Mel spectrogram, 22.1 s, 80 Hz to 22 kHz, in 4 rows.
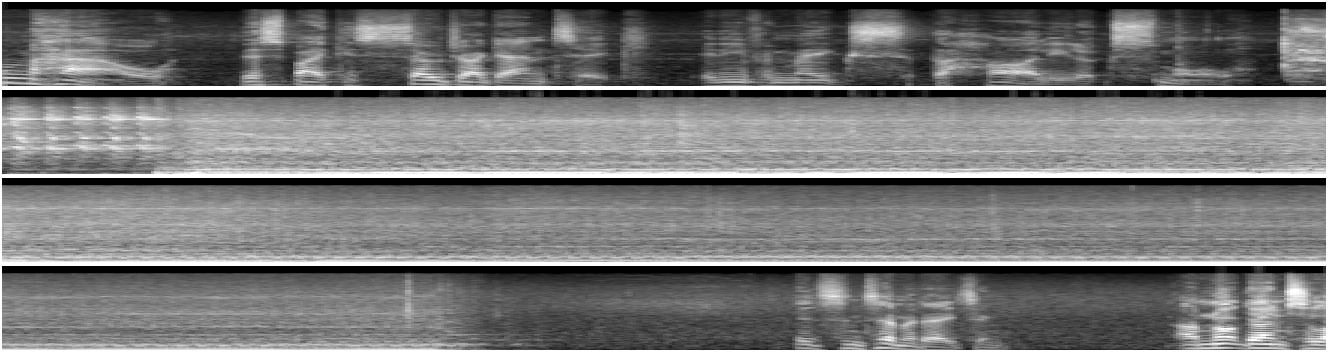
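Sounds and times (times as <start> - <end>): motorcycle engine idling: 5.5 - 18.6.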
